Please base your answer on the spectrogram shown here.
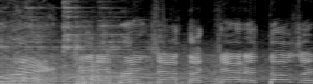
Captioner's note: bell rings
